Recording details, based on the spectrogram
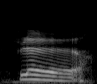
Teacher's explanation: En el caso de la R, por ejemplo, que normalmente alarga el sonido de la EU, va a ser más abierta.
